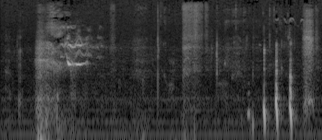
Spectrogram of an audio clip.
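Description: Wet chewing with a burst of smacking at first, then quieter mouth noises and a quick run of sharp, moist lip smacks near the end. No one speaks.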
